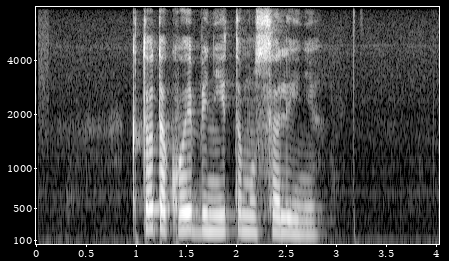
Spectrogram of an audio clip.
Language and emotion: Russian, neutral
